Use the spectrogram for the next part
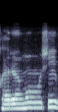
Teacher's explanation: कहीं कहीं सी की जगह शी जैसा सुनाई दे रहा था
